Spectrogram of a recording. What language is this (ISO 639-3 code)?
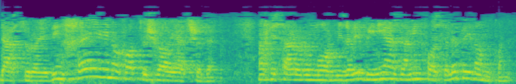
fas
